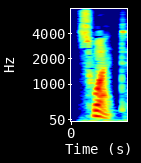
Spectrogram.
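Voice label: "sweat", American English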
